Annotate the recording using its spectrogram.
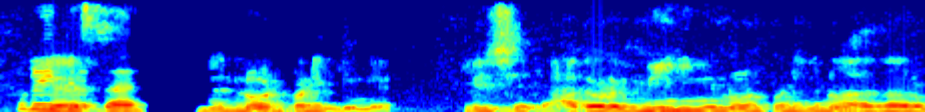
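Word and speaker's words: cliché: சார் கிளிட்ச். கிளிட்ச் வந்து அப்படி சொல்லக்கூடாது. பாருங்க, Cliche. கிளிஷே போட்டுங்க. கிளிஷே.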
